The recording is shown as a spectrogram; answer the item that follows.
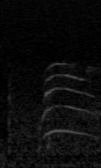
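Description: A cat gives one faint, short meow whose pitch rises quickly and then holds, heard alone against a quiet background.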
